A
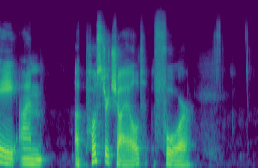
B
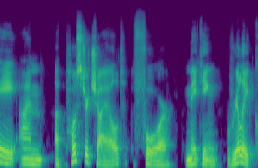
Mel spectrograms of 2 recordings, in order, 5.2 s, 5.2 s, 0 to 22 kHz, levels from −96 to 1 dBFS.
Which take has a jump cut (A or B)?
B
